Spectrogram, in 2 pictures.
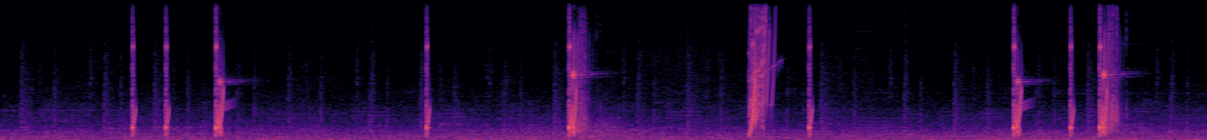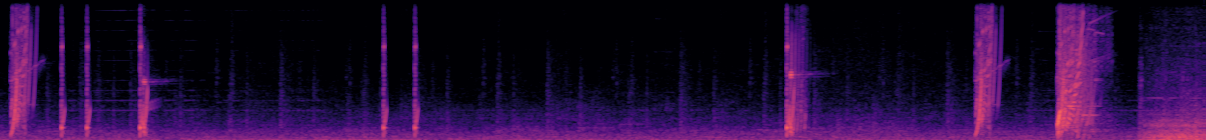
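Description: Short menu clicks and blips sound one after another.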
